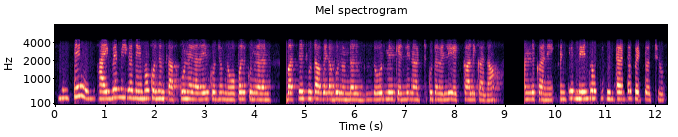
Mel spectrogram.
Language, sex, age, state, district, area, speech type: Telugu, female, 18-30, Telangana, Yadadri Bhuvanagiri, urban, conversation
